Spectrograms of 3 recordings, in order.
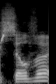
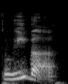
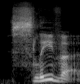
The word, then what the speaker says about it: Sliva: And I was just telling Rudy, Hannah, I'm pretty sure I've always pronounced your last name as newcomer Silva.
